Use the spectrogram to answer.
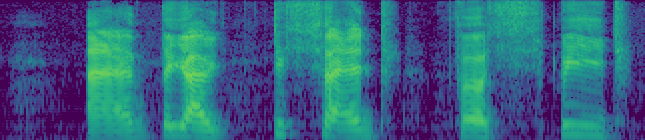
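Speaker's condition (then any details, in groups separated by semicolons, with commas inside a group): Deafness; formerly hearing aids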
